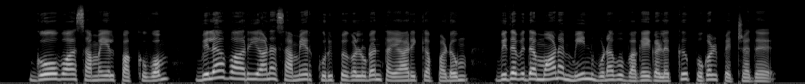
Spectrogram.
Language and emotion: Tamil, neutral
